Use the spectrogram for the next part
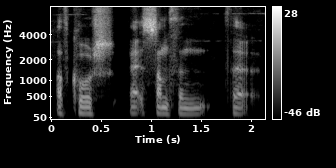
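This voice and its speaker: A man's voice: mid-range voice, completely flat delivery, unhurried, dry recording. A man hosting a casual podcast chat, enthusiastic and rambling with lots of restarts. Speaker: podcast host.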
